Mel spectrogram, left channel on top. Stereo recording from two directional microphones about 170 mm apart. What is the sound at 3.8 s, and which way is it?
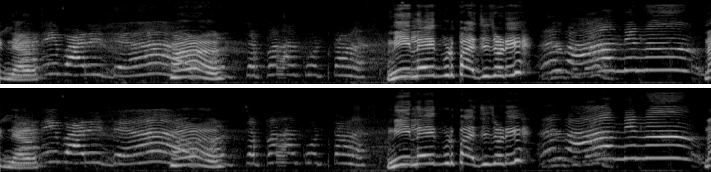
A woman's voice, 10° right (ahead or behind).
